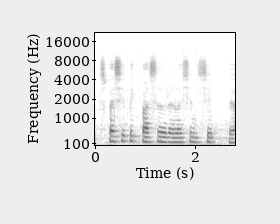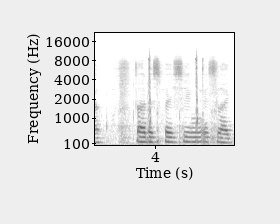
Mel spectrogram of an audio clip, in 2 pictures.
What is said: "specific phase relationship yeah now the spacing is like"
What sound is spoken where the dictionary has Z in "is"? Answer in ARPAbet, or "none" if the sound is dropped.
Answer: S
